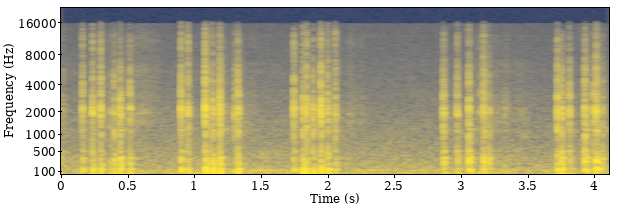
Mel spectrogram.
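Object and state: Empty plastic ice cream pail.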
